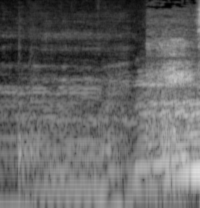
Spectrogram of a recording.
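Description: A cow mooing, one long low moo played as a cued sound effect. A child's voice starts loudly near the end.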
